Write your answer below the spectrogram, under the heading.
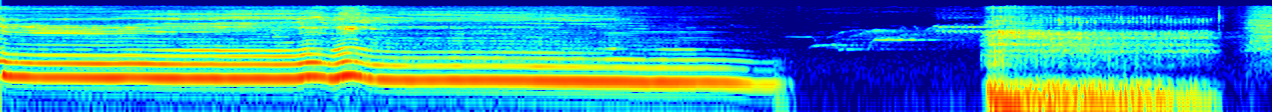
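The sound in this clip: Wolf howl: one long sustained tone with a brief wavering in the middle that slowly slides down in pitch before cutting off. After a short pause comes a harsh, rough, noisy burst.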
